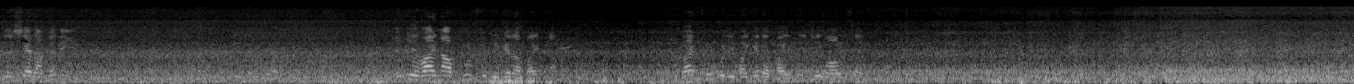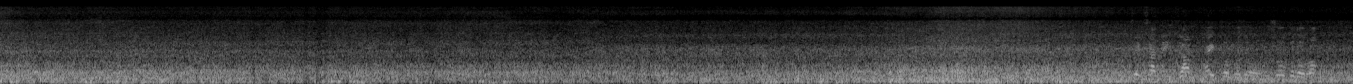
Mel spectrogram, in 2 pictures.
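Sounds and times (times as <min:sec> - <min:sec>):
surf washing over rocks: 0:00.0 - 0:27.0
wind rumbling on microphone: 0:00.0 - 0:27.0.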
